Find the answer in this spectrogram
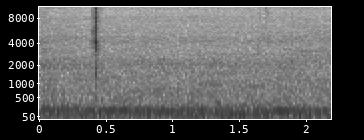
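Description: Steady low hum and rumble of a nearby motor vehicle engine, with a single sharp click about half a second in.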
